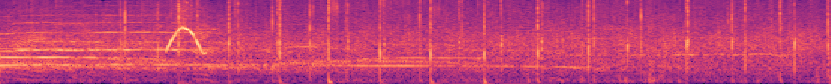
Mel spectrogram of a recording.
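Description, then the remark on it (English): A sustained standing ovation from a large church audience for Dr. Judy Mikovits, dense rapid clapping with occasional sharper claps standing out, with a few whistles and cheers rising briefly over it, steady and loud throughout. “Yeah, I think a standing ovation is necessary here.”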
